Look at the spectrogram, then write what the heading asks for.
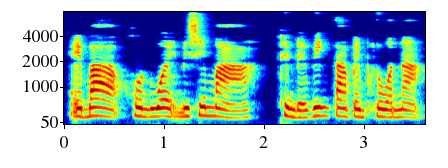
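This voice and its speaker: A woman reading the part of a grumpy, gruff young man who talks bluntly and complains a lot, in an audiobook. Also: mid-range voice, steady tone, a little fast, fairly bright tone, natural voice. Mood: grumbling.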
